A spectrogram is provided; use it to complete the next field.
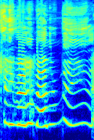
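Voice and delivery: put-on, very high, loud tearful sobbing and bawling. Retelling asking to leave class while bawling, imitating own bawling. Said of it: "I was bawling".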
